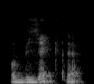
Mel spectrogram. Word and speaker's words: Objekte: In English, when you say object, there's a D sound before. You say obd, obj. In German, there's no such thing. You say Objekte, Wunderobjekte.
